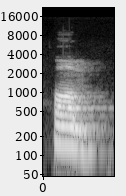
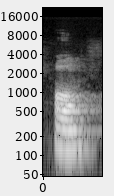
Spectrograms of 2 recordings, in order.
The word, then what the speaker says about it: ओम: ओम किसी का नाम है, संज्ञा ओम। अगर यहीं हमने ये बोल दिया ओम, तो इसको कैसे बोलेंगे? ओम। ये क्या है? ओम। ये क्या है? ओम। एक लंबा उच्चारण हो रहा है ओ में, ओ में क्या हो रहा है?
